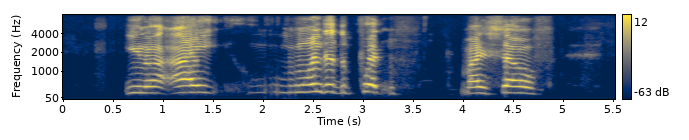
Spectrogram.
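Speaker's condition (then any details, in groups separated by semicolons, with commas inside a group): Cerebral palsy; wheelchair bound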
